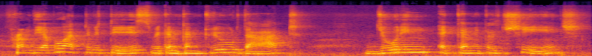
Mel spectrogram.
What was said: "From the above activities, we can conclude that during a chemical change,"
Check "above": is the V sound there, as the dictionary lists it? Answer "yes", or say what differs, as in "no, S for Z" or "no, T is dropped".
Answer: no, V is dropped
